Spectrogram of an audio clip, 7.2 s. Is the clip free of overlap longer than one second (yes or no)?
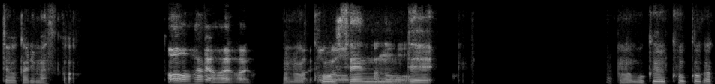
no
